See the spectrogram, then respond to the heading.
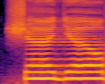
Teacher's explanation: Ro dibaca tafhim karena berharakat fathah. Cara bacanya ditebalkan.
